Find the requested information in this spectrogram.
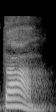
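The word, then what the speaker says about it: ط: যাই হ্যাঁ ওকে তাহলে ত অক্ষরটা কি হবে জিহ্বার আগে উপরে দুই দাঁতের গোড়ায় লাগাবো লাগিয়ে একটু মোটা আওয়াজে উচ্চারণ করব ত ত এক আলিফ টান হবে সবাই জোরে জোরে পড়েন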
